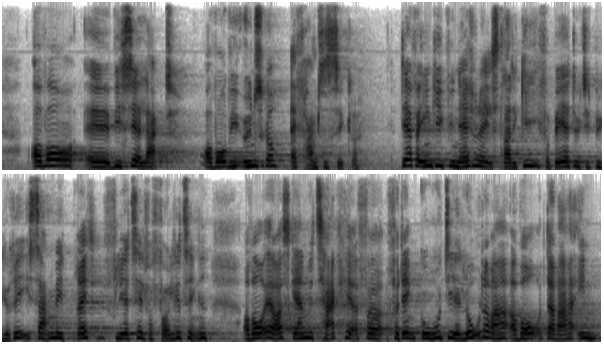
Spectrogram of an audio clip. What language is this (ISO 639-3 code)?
dan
